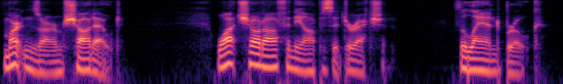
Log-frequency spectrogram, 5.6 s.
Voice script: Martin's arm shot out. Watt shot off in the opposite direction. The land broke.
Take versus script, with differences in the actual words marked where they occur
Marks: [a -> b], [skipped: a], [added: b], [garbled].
Martin's arm shot out. Watt shot off in the opposite direction. The land broke.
